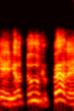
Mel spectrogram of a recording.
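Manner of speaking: ordinary talk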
